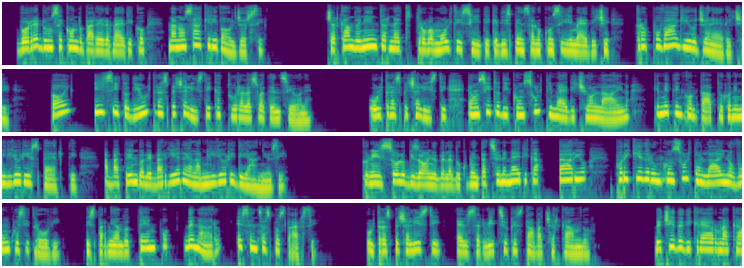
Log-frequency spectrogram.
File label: Italian F Corporate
